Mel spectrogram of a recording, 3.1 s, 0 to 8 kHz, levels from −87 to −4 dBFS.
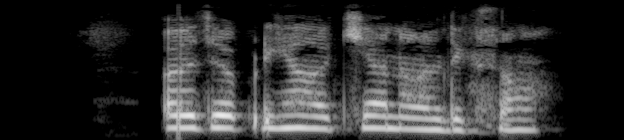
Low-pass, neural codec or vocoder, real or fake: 7.2 kHz; none; real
